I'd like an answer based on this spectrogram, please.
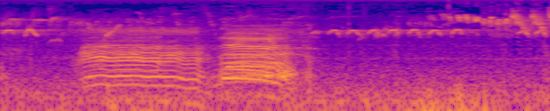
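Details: Cattle herd wandering and feeding on grass in an open pastoral landscape; two loud, steady moos of about a second each, followed by a run of repeated high chirping from birds.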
